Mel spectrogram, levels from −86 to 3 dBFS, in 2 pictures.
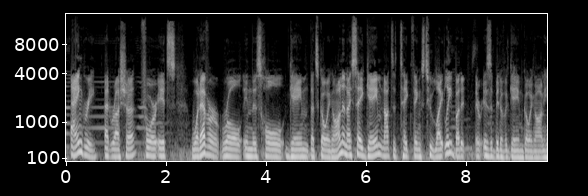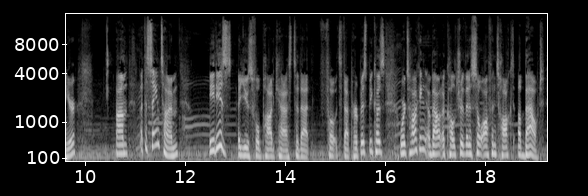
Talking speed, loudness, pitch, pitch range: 200 wpm, -20 LUFS, 140 Hz, 130-175 Hz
